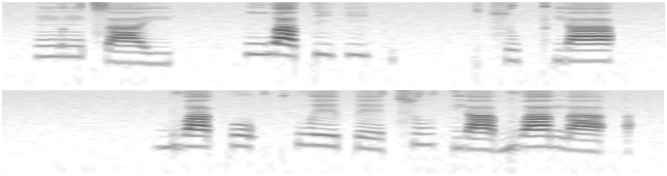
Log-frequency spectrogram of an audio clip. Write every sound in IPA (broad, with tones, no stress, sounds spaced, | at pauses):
ŋ ə˦ ŋ t͡s a˨˩ j | ŋ w a˥˧ t̪ i˦ ʔ i˦ ʔ | t͡s u˨ p̚ k j a˧ | b w a˦ k o˦ ʔ t̪ʰ w e˥˧ p e˨˩ t͡s u˧ t̪ j a˨˩ b w a˧ n̪ a˨ ʔ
